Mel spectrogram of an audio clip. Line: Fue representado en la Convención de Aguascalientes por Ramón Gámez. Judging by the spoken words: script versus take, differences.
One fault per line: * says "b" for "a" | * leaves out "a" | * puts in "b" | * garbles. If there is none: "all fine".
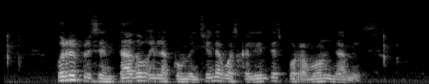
all fine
